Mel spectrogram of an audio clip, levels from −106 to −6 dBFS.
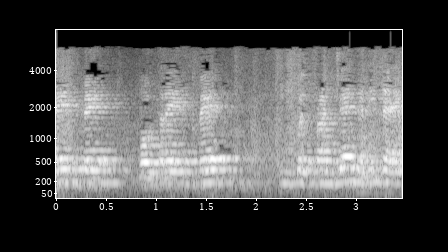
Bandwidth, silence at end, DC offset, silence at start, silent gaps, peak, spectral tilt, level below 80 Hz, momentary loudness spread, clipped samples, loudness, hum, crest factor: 6.2 kHz; 0 s; under 0.1%; 0 s; none; 0 dBFS; -5.5 dB/octave; -52 dBFS; 12 LU; under 0.1%; -13 LUFS; none; 14 dB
